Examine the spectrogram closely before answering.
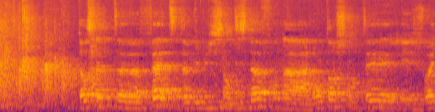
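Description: A man speaks into a microphone.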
